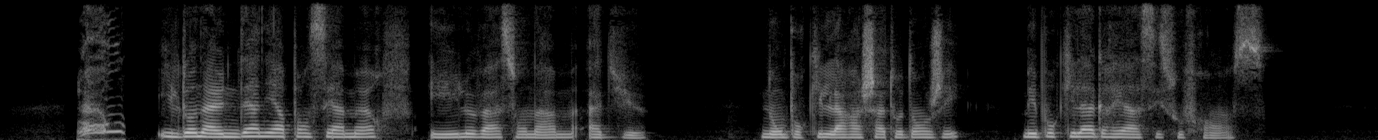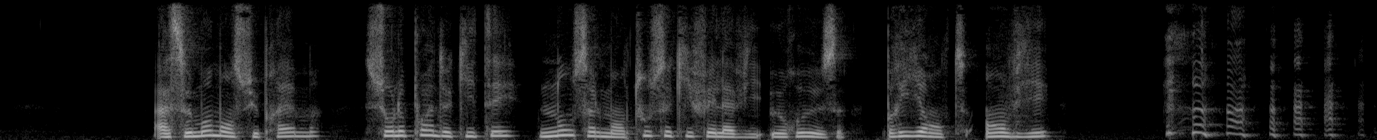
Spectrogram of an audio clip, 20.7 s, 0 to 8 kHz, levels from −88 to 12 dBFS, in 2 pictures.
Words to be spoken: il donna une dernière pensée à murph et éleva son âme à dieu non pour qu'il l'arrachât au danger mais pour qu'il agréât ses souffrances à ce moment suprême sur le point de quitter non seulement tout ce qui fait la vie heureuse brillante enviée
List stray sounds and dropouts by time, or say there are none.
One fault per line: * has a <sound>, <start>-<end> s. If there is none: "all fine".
* has a bark, 0.6-0.9 s
* has a laugh, 19.1-20.6 s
